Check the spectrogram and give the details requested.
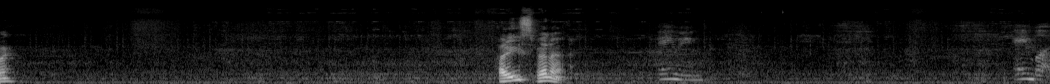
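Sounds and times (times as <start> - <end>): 
speech: 0.0 - 0.2, 5.0 - 5.8, 6.6 - 7.1, 10.2 - 10.4
train passing on rails: 0.0 - 10.4.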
